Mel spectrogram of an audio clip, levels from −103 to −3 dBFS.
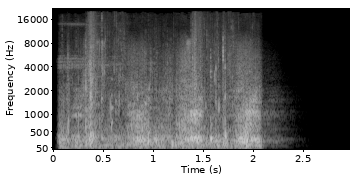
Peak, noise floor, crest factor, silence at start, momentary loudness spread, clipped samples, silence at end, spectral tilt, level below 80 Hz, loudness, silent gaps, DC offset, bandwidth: -14 dBFS; -60 dBFS; 20 dB; 0.05 s; 5 LU; under 0.1%; 0.8 s; -4.5 dB/octave; -52 dBFS; -32 LUFS; none; under 0.1%; over 20 kHz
